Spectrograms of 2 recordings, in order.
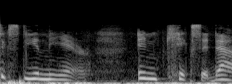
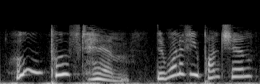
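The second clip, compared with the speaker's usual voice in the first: suspicious; 8 semitones higher than usual. Acted. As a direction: demand who did it. Clone poofed.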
